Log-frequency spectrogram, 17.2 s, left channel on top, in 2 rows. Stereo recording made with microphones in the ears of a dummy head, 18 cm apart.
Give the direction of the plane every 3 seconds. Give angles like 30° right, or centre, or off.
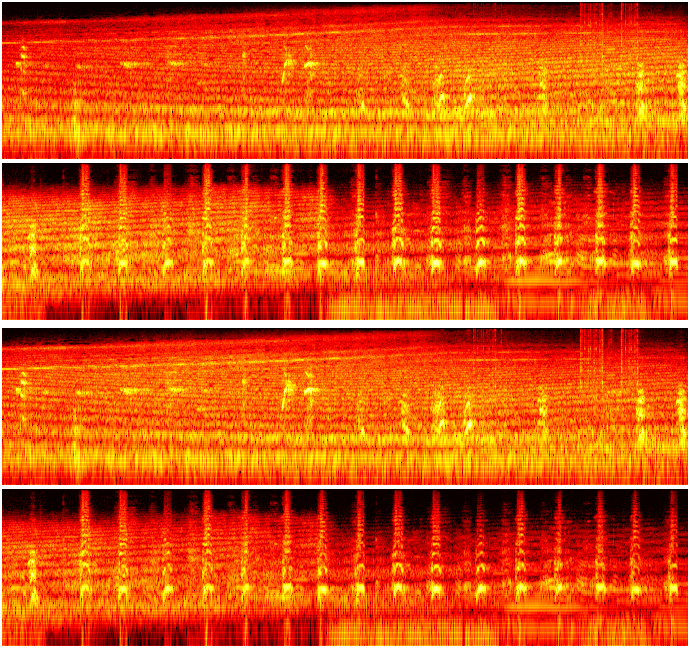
50° right, 10° right, 20° left, 40° left, 50° left, 50° left.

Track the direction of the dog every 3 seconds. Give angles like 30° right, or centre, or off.
40° right, 40° right, 20° right, 20° left, 40° left, 60° left.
